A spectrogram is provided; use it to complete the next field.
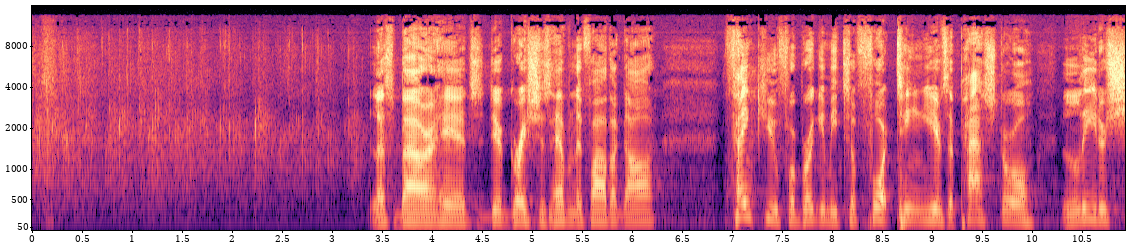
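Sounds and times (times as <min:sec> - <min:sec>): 
audience clapping hands: 0:00.0 - 0:04.1
speech: 0:03.4 - 0:06.3, 0:06.9 - 0:10.9.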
